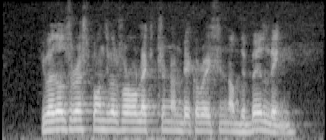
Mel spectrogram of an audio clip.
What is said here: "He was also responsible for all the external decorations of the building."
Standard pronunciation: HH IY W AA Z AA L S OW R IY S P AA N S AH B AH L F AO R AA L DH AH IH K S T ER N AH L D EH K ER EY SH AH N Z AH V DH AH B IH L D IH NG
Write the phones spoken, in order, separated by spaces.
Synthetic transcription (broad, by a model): HH IY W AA Z AA L S OW R IY S P AA N S AH B AH L F AO R AA L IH K S T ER N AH N D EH K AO EY SH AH N AH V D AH B IH L D IH NG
